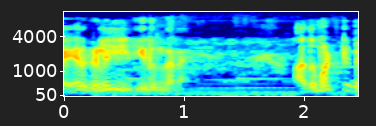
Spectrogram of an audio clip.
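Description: A man's voice speaking in Tamil for about the first second, then a soft, steady held chord of background music under the pause.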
